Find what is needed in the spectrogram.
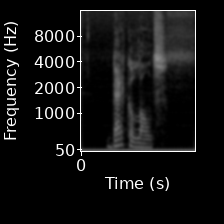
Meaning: Berkelland (a municipality of Gelderland, Netherlands)
- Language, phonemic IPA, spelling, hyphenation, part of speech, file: Dutch, /ˈbɛr.kə(l)ˌlɑnt/, Berkelland, Ber‧kel‧land, proper noun, Nl-Berkelland.ogg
